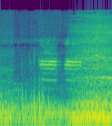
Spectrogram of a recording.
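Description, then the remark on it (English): A large semi truck passes by, its deep engine rumble swelling into a loud rushing roar as it goes past. No one speaks. “Semi drove by.”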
